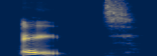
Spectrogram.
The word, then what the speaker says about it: eight: Eight.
